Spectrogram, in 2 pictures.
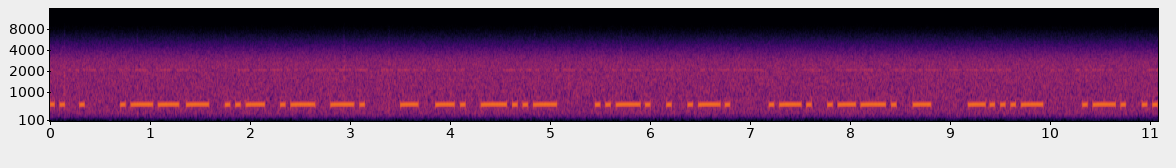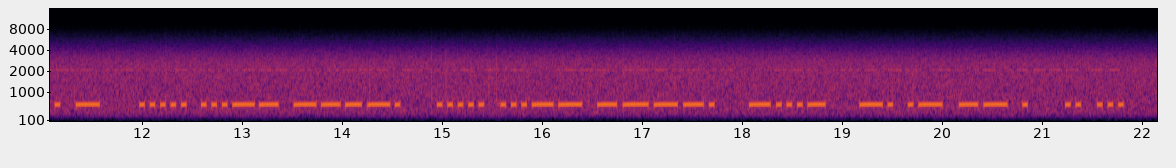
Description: Morse code, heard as a keyed tone, hand-sent with a bug key, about 23 wpm, 610 Hz, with radio static and a weaker station near 2080 Hz. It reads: … JUAN TNX FER RPT <BT> RST 539 539 <BT> NAME IS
